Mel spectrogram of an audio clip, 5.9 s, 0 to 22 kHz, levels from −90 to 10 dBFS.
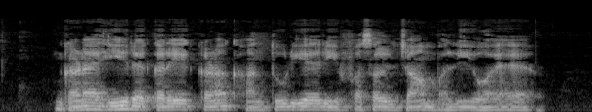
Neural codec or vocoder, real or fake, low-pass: none; real; 10.8 kHz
